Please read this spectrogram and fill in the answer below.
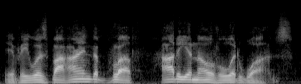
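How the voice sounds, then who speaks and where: Low-voiced American frontier marshal, acted by a man. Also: fairly quick, muffled recording, close to an everyday voice. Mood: firm, questioning. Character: steady, fair-minded frontier US marshal. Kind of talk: old-time radio western acting.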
